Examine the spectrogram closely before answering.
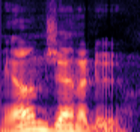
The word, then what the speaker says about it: Yon Xanadu: from uh from yanjanadu i believe it is china do because uh you know they're chinese and they usually pronounce x's like that apparently not all the time but a lot of the time so that's my best guess uh let's see i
